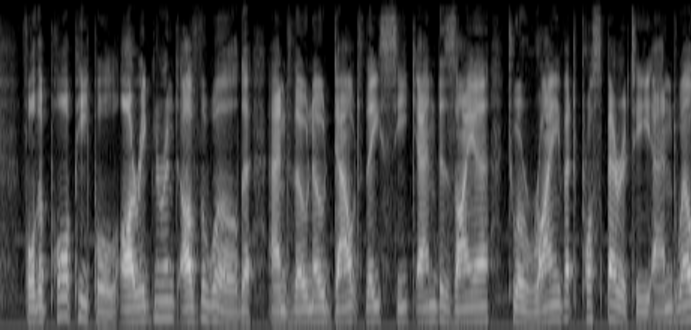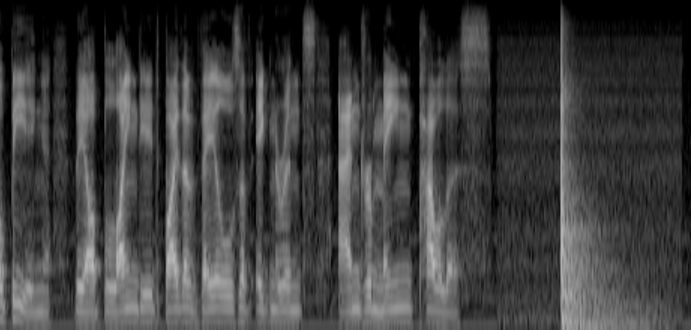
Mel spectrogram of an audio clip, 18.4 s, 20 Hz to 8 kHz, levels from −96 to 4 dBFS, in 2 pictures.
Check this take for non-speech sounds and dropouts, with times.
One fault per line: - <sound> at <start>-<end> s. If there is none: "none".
- thud at 16.7-18.2 s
